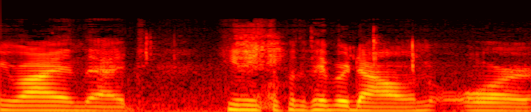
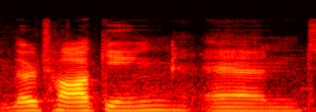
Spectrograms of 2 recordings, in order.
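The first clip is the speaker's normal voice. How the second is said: normal talking voice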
